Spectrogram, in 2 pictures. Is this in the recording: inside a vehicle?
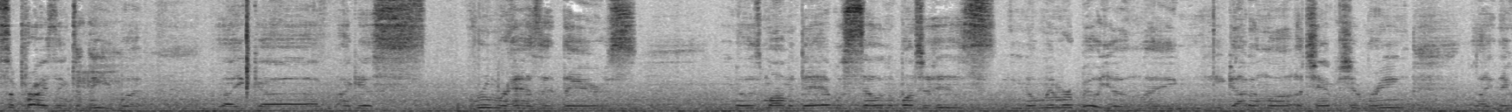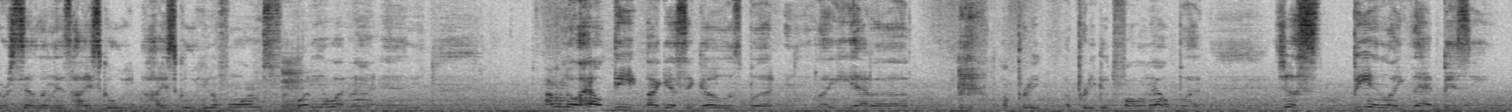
yes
